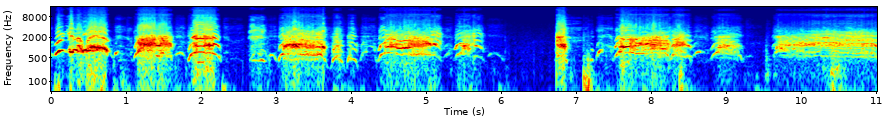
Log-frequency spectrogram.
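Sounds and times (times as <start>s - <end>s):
person screaming: 7.6s - 11.0s.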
